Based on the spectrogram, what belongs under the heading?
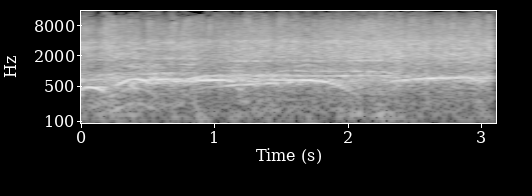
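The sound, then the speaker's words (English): An audience in Virginia applauds a speaker calling a proposed pipeline a reckless, racist ripoff, a dense, loud wash of clapping throughout with a sustained high whoop or whistle riding over it. “Oh yeah, clap again.”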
